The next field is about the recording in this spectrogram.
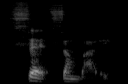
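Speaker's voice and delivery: ordinary delivery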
